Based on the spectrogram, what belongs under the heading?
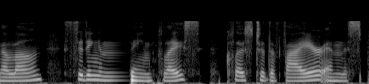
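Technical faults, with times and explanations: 1.08–1.32 s, long network dropout: for about 0.22 s the last sound is drawn out as a fading buzz or hiss that never drops to silence, then speech resumes with that stretch gone. Its length, twice the later gap, points to a likely dropout in the network.
2.00–2.12 s, burst of packet loss: about 0.1 s of speech is missing, bridged by the preceding sound held and turned down as a brief buzz or hiss before speech picks up further on. It is half as long as the earlier gap.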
